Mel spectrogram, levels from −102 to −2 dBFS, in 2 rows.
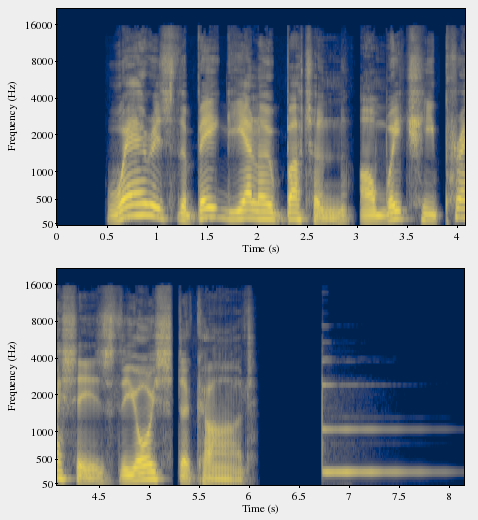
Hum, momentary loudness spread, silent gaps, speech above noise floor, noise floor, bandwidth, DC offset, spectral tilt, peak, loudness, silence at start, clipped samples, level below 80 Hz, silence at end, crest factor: none; 16 LU; 6.10-6.71 s; 65 dB; -81 dBFS; 15.5 kHz; under 0.1%; -5.5 dB/octave; 0 dBFS; -17 LUFS; 0.5 s; under 0.1%; -46 dBFS; 0.65 s; 18 dB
